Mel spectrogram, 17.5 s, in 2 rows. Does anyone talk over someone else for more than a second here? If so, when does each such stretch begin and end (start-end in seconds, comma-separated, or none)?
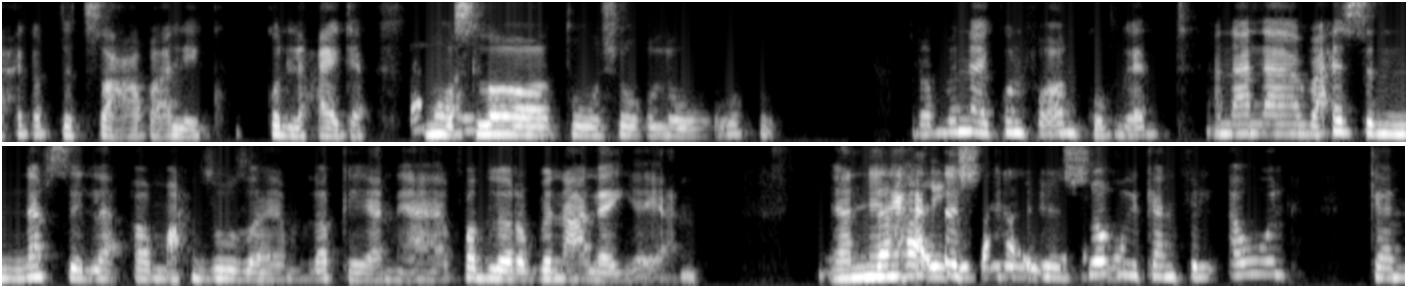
14.1-15.8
